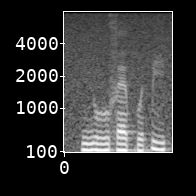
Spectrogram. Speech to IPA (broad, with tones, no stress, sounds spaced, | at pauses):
ɲ uː˨ f ɛ˨ kʷ ɪ˨˦ k͡p i˦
